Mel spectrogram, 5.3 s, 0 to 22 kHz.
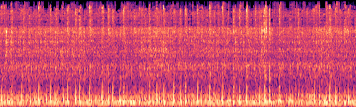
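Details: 1974 Kawasaki H2 750 two-stroke triple, just started after 34 years stored, oil added to cylinders: busy, crackly idle, steady and even with no stumble, all three cylinders smoking equally before idle screws are set; healthy normal idle.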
